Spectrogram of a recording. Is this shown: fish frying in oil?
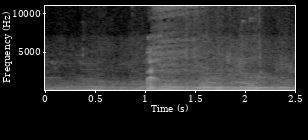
no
